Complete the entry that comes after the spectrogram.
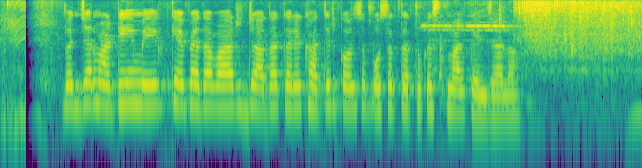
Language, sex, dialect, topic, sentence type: Bhojpuri, female, Northern, agriculture, question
